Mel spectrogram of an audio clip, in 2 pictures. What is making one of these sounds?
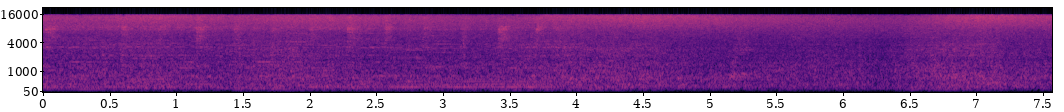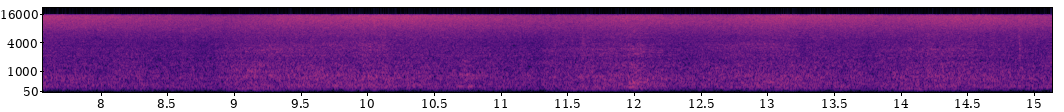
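Several air-resistance rowing machines whir as their flywheels spin.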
